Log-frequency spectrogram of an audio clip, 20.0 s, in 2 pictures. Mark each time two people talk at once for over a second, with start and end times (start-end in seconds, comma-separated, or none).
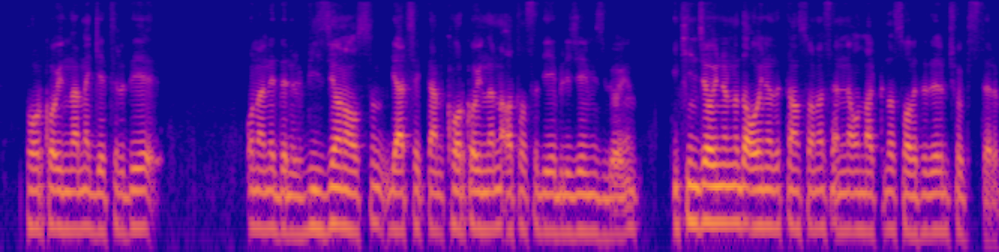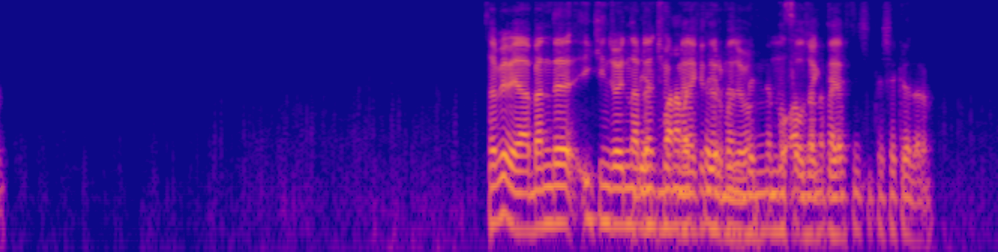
16.3-18.4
